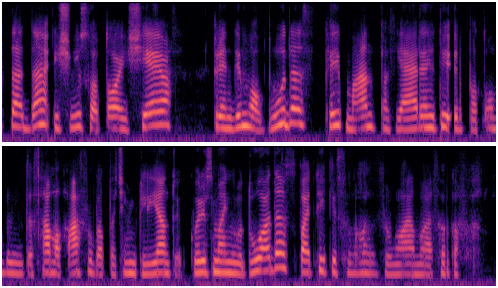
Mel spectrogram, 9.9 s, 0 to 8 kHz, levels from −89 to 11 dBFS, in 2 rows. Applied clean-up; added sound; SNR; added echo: neural diffusion model UNIVERSE++.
